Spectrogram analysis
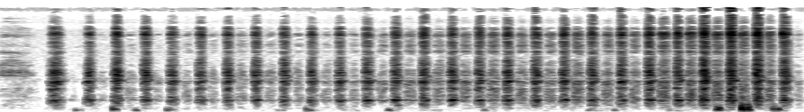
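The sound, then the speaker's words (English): Rapid panting breaths from a guided breathing exercise: many quick, even puffs of air in a fast, steady rhythm with a slightly scratchy, breathy texture, running for several seconds with no talking. “Just for a few moments, we're going to launch back into those quick breaths.”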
